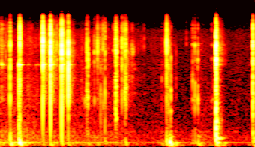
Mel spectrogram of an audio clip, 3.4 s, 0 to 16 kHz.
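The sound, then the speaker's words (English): Foil is peeled off the top of a bottle of carbonated 9.5% alcohol drink, giving faint, sharp crinkling crackles in irregular bursts. A quiet pause comes before a few last snaps. “So I'm peeling the foil off.”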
